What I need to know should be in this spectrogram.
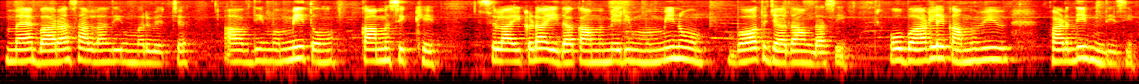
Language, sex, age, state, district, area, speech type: Punjabi, female, 30-45, Punjab, Muktsar, urban, spontaneous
